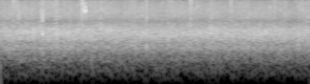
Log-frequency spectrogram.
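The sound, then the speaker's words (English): Steady, sustained applause from a church audience at news of fundraising pledges, a dense wash of many hands clapping at an even loudness throughout with no voices standing out. “Yeah, you can clap at that.”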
